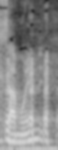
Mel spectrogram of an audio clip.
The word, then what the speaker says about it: Samhain: Là, ça s'écrit Samhain, ça se prononce Samhain.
